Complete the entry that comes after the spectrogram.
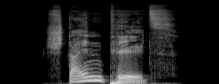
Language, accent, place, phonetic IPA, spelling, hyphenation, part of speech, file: German, Germany, Berlin, [ˈʃtaɪ̯nˌpɪlt͡s], Steinpilz, Stein‧pilz, noun, De-Steinpilz.ogg
- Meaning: porcini (an edible mushroom, Boletus edulis)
